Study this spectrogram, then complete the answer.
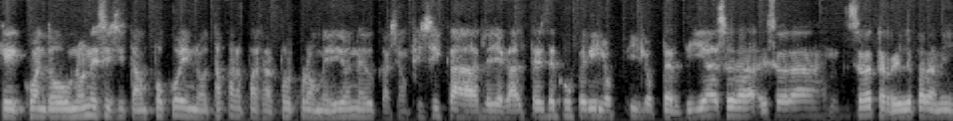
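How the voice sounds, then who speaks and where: Man with a Bogotá accent, medium pitch, fairly quick pace, monotone, flat intonation and hardly any pauses. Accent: Bogotá Colombian. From Colombia, Bogotá. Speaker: airline pilot, former air force officer. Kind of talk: podcast interview. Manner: halting, repeats words.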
